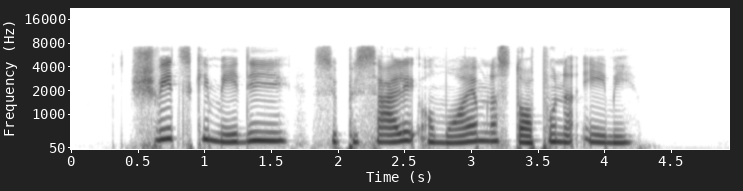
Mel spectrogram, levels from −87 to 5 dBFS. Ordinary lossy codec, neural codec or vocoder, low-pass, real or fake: none; none; 7.2 kHz; real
